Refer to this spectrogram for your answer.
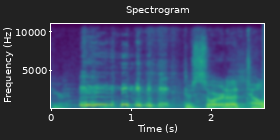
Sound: chuckling

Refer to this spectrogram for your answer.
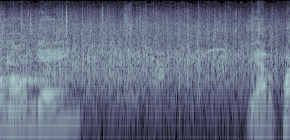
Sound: audience applauding

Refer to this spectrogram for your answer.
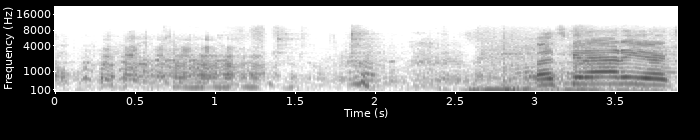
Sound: laughter

